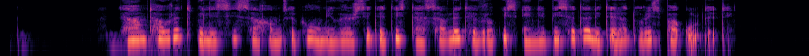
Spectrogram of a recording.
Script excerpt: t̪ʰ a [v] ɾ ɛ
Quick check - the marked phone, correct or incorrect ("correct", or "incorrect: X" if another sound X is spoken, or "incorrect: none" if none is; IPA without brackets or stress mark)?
correct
